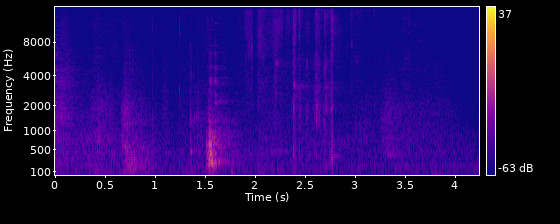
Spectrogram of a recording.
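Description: Quiet kitchen handling while plating food: a few light taps and clicks of utensils against a plate. The sharpest tap comes about a second and a half in.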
